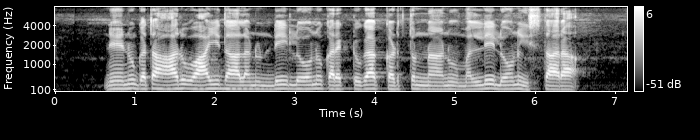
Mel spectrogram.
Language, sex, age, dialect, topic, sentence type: Telugu, male, 18-24, Southern, banking, question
